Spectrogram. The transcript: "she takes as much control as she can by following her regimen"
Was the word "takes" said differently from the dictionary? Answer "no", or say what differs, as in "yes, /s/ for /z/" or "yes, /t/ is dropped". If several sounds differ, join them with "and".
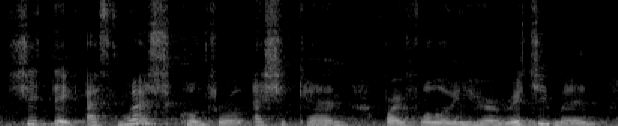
yes, /s/ is dropped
